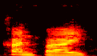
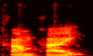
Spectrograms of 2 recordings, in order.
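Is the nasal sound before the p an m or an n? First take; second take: n; m. First: An n sound comes before the p. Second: An m sound comes before the p. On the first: "instead of kanpai" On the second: "every time with the N and P, it becomes an M sound"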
